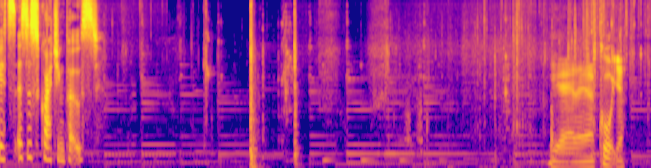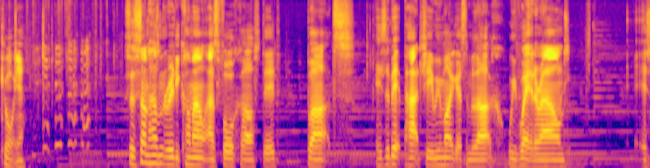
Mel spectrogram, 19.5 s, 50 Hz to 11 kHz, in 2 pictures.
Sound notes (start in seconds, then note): 8.4 gentle music; 10.0 laughs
